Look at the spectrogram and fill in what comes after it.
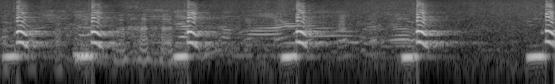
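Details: Loud honk-like barks from siamangs at the Erie Zoo, audible across the grounds. About six strong, harmonic notes come roughly once a second at uneven intervals, with quieter background between them.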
